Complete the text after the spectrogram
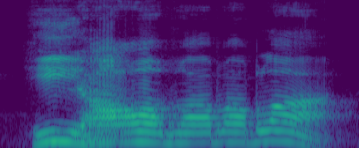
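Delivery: loud, silly mocking babble; mock ranting. Shown as a demonstration. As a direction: ham up a senseless rant. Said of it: "but I'm not".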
